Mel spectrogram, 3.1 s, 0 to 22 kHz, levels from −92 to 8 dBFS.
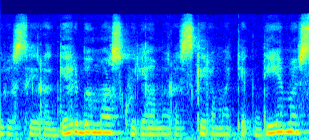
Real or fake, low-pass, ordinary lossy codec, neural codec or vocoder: real; 14.4 kHz; AAC, 64 kbps; none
